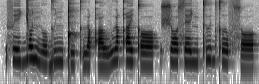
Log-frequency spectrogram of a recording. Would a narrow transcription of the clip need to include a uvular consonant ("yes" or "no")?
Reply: yes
